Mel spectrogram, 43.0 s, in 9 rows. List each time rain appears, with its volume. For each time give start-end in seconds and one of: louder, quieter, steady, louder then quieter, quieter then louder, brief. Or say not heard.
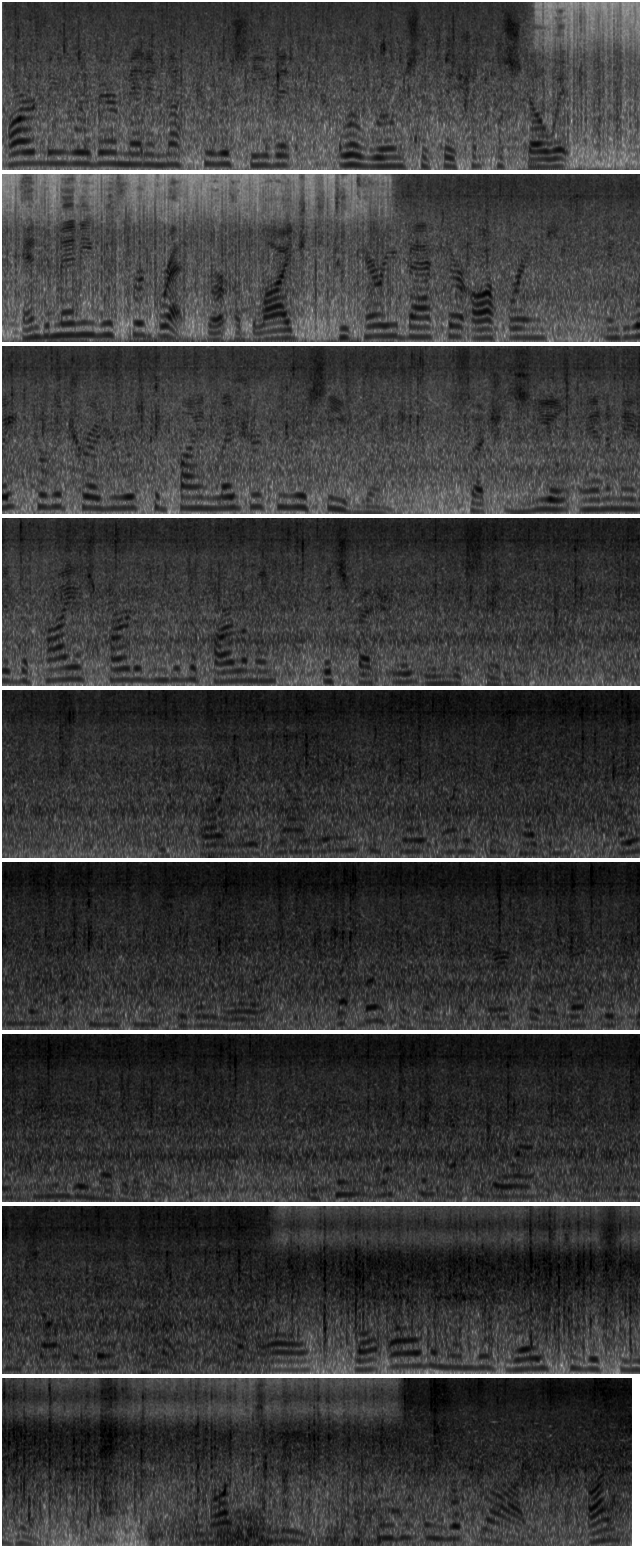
0.0-42.9 louder.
